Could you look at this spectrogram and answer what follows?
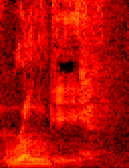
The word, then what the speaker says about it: Runge: Stephen Runge is how you say his name.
